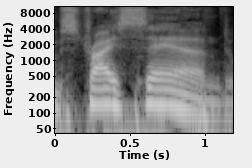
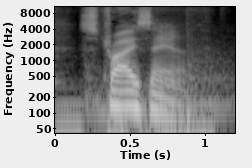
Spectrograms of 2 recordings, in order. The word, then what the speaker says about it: Streisand: She pronounces her name Streisand with a soft S, like sand on the beach, not Streisand.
